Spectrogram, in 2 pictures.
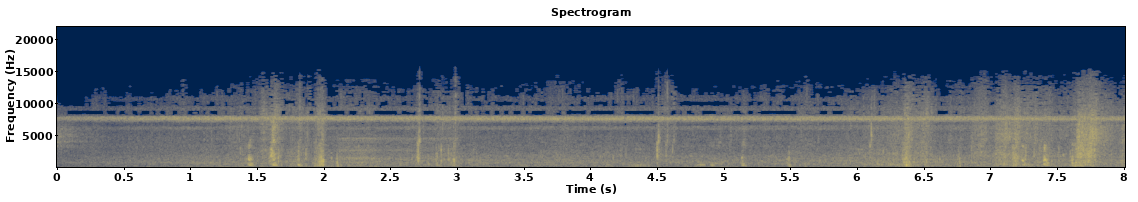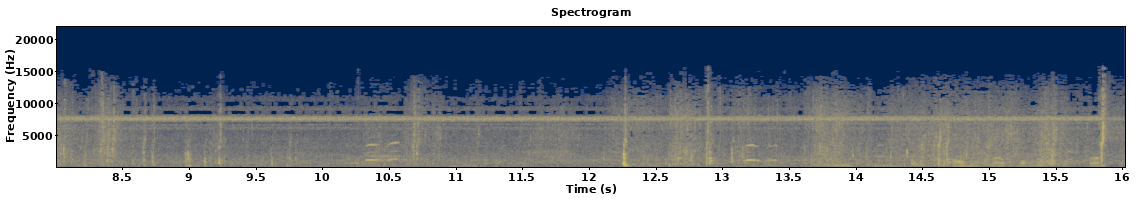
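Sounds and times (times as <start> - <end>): high insect whine: 0.0 - 16.0
dry leaves rustling: 6.0 - 9.8.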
